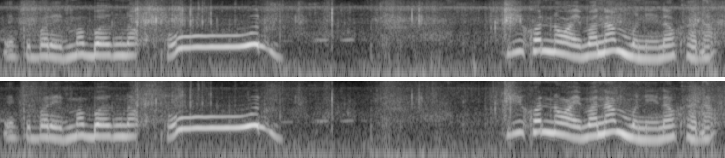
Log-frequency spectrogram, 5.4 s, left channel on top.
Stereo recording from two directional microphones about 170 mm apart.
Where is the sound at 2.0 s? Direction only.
20° right (ahead or behind).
